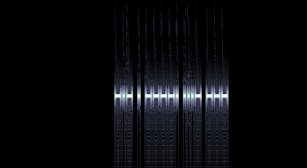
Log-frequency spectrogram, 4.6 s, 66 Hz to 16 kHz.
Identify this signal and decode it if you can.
Morse code, heard as a keyed tone, about 40 wpm, 700 Hz. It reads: KE9VO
